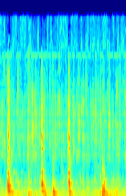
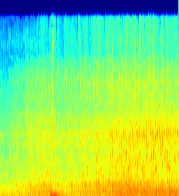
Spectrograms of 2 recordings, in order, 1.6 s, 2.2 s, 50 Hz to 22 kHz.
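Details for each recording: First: 2010 Dodge Ram 3500 Cummins 6.7 diesel, belt pressure off, water pump shaft rocked by hand: sharp metallic rattles about twice a second from excessive shaft play, the same noise heard while driving; worn water pump, fourth pump being fitted. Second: 2010 Dodge Ram 3500 Cummins 6.7 diesel after a water pump replacement, at operating temperature after throttle snaps: loud, steady diesel clatter settles into an even idle with no misses, knocks or rattling. Healthy idle.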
